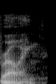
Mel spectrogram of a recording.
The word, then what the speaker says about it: Roding: Waters to the tames roding was sometimes pronounced rowing a name going back to Anglo times when the river was known as froda those early English speakers pronounced the letter d as th it's quite remarkable how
